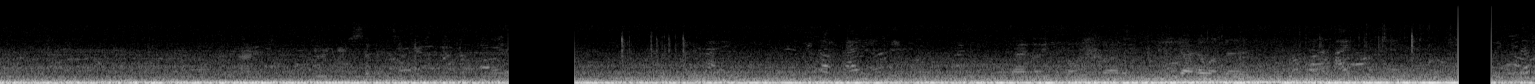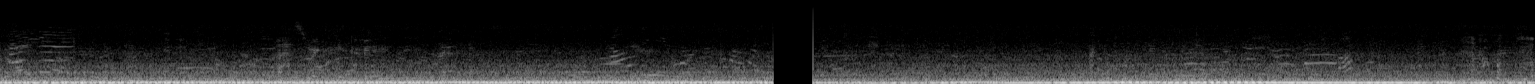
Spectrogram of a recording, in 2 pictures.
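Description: Steady low rumble of a car driving on the road, heard from inside the cabin, with indistinct voices over it. The sound cuts out completely for a moment three times, at edit cuts.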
